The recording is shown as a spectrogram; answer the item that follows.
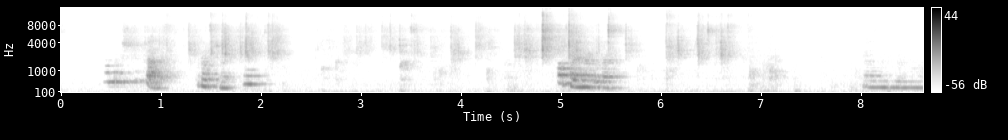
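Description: A small dog sniffing in quick, repeated bursts while searching for a scent. Two short, high-pitched vocal sounds that slide down in pitch come about a second in and about five seconds in.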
